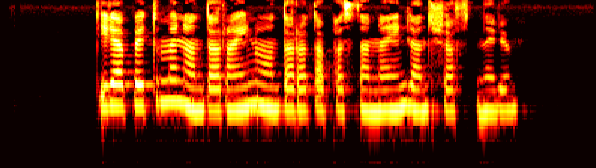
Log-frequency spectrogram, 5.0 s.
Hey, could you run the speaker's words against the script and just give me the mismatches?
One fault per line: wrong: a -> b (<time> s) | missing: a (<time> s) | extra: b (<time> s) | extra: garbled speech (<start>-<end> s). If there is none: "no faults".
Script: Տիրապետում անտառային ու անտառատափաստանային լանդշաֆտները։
extra: են (1.5 s)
